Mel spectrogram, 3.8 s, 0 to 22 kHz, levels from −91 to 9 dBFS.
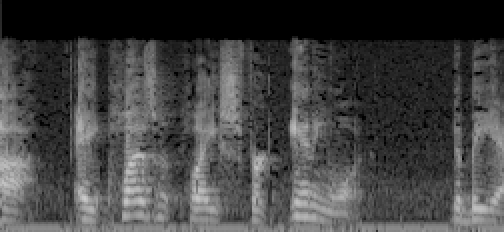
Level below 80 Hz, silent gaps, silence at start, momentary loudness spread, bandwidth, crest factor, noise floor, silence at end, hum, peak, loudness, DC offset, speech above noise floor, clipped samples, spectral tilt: -42 dBFS; none; 0 s; 11 LU; 12.5 kHz; 20 dB; -41 dBFS; 0 s; none; -2 dBFS; -21 LUFS; under 0.1%; 19 dB; under 0.1%; -2.5 dB/octave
